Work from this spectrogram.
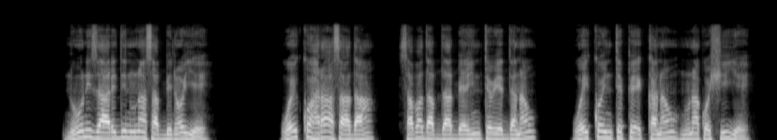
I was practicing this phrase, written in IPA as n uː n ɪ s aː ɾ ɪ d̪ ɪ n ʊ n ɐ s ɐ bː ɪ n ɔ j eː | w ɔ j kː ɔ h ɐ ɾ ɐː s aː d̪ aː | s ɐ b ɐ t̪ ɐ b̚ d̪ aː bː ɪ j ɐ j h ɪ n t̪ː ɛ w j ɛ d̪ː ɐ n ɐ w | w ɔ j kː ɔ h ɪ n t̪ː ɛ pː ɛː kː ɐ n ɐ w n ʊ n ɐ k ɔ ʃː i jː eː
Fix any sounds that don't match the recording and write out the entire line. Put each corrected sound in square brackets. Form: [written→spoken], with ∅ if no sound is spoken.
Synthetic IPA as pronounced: n uː n ɪ [s→z] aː ɾ ɪ d̪ ɪ n ʊ n ɐ s ɐ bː ɪ n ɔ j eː | w ɔ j kː ɔ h ɐ ɾ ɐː s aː d̪ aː | s ɐ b ɐ [t̪→d̪] ɐ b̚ d̪ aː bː ɪ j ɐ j h ɪ n t̪ː ɛ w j ɛ d̪ː ɐ n ɐ w | w ɔ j kː ɔ h ɪ n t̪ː ɛ pː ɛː kː ɐ n ɐ w n ʊ n ɐ k ɔ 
